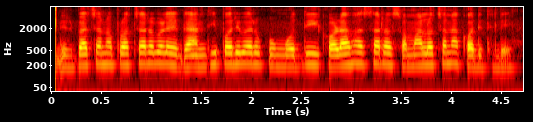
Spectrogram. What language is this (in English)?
Odia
